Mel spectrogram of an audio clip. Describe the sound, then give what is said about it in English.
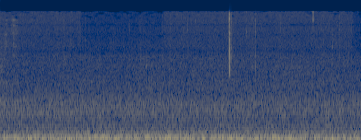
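A car drives steadily over a rough road through pine trees in Winston County, with a constant deep rumble and dense low-frequency road noise, punctuated by faint brief rattles and clicks. No one speaks. “Okay, I lost my train of thought because I'm trying to drive.”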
